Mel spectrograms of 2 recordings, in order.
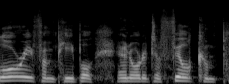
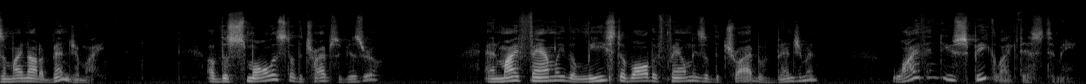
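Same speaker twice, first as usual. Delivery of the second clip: hushed, humble reply; 7 dB quieter than usual. Retold or imitated. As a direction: answer quietly, almost under the breath. Saul's timid answer, read out.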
